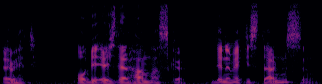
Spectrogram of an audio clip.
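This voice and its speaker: A man's voice: low-pitched, normal speed. A man voicing a friendly, playful father in a children's cartoon dub, with an encouraging manner.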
